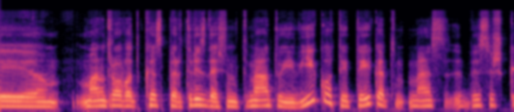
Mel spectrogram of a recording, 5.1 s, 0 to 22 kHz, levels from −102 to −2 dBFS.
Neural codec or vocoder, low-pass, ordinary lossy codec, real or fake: none; 14.4 kHz; Opus, 24 kbps; real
